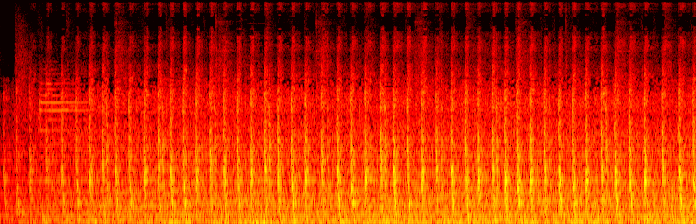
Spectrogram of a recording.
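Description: Car engine running with a rapid, regular knocking, many knocks a second, building up over the first couple of seconds and then holding steady.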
